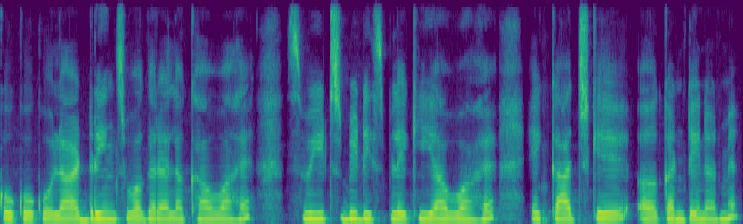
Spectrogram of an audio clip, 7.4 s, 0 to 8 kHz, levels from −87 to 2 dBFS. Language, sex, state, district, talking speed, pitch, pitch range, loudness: Hindi, female, Gujarat, Valsad, 145 wpm, 220 Hz, 210-230 Hz, -15 LUFS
